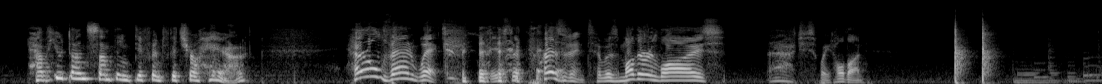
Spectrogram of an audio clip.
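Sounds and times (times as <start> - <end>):
speech: 0.4 - 2.6, 3.5 - 8.8
laughter: 3.8 - 5.8
hand claps: 9.5 - 10.1.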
